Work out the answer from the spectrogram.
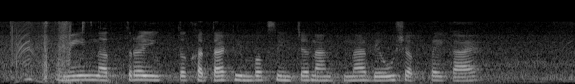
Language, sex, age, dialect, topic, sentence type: Marathi, female, 56-60, Southern Konkan, agriculture, question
